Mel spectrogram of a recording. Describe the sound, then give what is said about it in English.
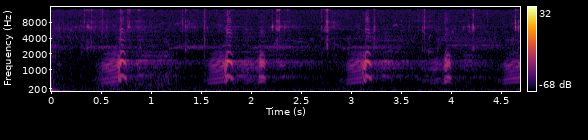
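Geese honk and squawk in a loose, repeating series of nasal calls, several overlapping cries that rise and fall against a low outdoor rumble. “The geese are cheering. The geese are squawking.”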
